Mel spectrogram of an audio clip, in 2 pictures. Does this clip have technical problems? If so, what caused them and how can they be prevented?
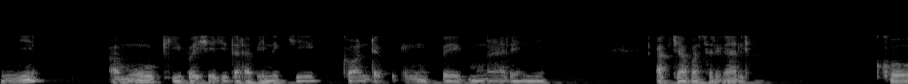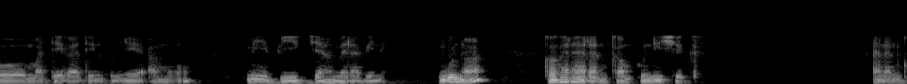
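Yes. This speech clip has three faults.

At 10.78 to 10.86 s there is a short stall from a late packet. One packet arrived late and the jitter buffer ran dry. The receiver held the last sound for 61 ms until the packet came, then carried on from the same point. Nothing is lost, but the sound hangs too long with a faint buzz or dip, and the call picks up 61 ms of extra delay. A larger or adaptive jitter buffer on a steadier network path would prevent this.

Right after, at 10.88 to 10.93 s, comes a short concealed packet loss. About 40 ms of audio never reached the decoder in time. The receiver covered the gap with 28 ms of synthetic continuation, then blended back into real audio. The result is a brief smear or wobble, and a short sound can drop out. Better network quality, or forward error correction and redundancy, would prevent this.

From 13.72 to 14.31 s there is a jitter buffer speed-up. 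The buffer held more audio than it aims for. To shrink the delay, the receiver removed small pitch-period pieces again and again, roughly 70 ms in total. Speech in this stretch runs about 10% fast at unchanged pitch and sounds hurried. Smoother packet delivery and gentler buffer adaptation would prevent this.

The call path limits the sound to below 4 kHz, which points to a narrowband codec such as G.711.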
